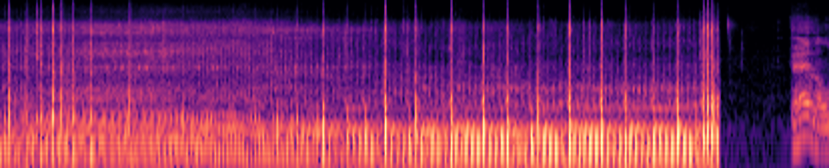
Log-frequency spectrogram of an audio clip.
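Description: A motorcycle engine revs and sputters close by.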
